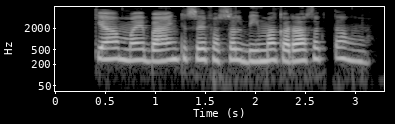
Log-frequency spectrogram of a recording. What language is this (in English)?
Hindi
